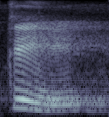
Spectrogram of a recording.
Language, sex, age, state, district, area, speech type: Sanskrit, male, 30-45, Telangana, Ranga Reddy, urban, spontaneous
